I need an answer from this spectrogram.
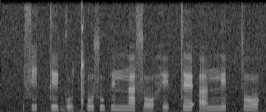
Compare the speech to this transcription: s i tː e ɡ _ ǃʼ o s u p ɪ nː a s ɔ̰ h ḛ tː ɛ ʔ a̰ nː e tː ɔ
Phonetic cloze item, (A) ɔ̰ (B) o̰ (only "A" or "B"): B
